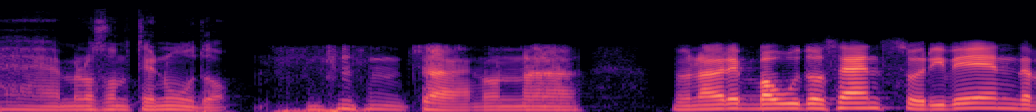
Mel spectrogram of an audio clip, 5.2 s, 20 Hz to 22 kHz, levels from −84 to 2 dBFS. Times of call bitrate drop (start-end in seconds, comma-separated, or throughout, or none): 1.35-5.18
